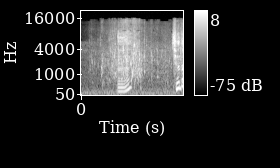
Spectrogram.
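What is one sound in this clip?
Water gurgles as a bottle is dipped into a stream.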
